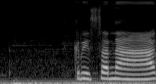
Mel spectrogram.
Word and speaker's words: กฤษณา: นะ คะ ต่อ ไป การ อ่าน ออก เสียง เป็น ริ เช่น ฤทธิ์ ก็ คือ ผู้ มี เสื้อ ผ้า นะ คะ สิ่ง ศักดิ์สิทธิ์ กฤษณา ก็ คือ ส่วน ของ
